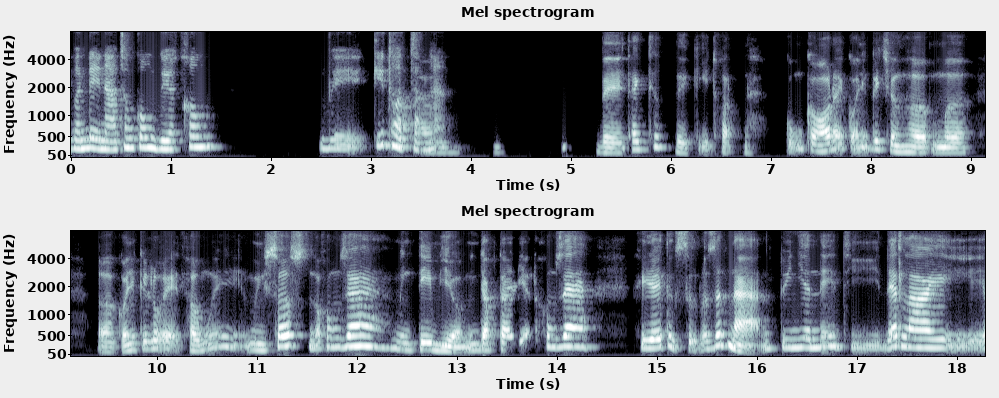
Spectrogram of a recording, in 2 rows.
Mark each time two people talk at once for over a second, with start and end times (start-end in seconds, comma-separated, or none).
none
